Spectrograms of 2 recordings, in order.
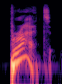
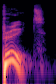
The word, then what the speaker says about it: Brut: both those things cuz I go no it's brght and he goes no it's pronounced honestly thought you were always joking when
